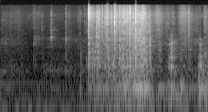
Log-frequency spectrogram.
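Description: A deck of cards being shuffled by hand: a short crackling riffle about a second in, lasting about half a second, with a few light card clicks around it.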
